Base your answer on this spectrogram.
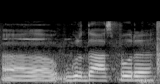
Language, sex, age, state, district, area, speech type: Punjabi, female, 45-60, Punjab, Pathankot, rural, spontaneous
